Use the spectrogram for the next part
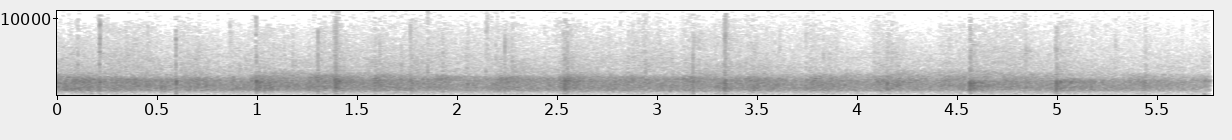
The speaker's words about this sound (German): Herzlichen Glückwunsch und herzlich willkommen. Ich denke, von der Gemeinde darf es einen Applaus geben. Ja.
